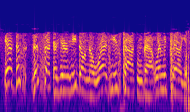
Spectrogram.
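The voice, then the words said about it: Fake Southern accent. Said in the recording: “you got a fake southern accent ... if you're going to come on with a bad voice”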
